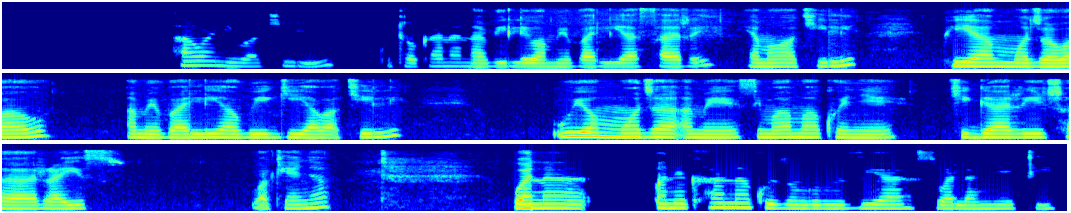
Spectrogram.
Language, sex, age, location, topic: Swahili, female, 18-24, Nakuru, government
